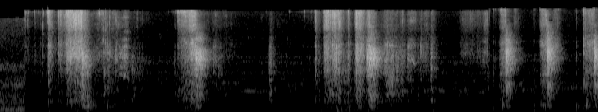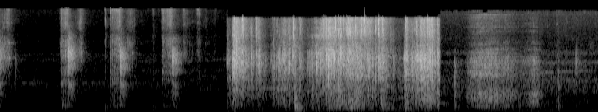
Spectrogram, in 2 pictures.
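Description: Kitchen knife cutting an onion on a wooden cutting board, a string of separate chopping strokes. Then, a little after eight seconds in, about two seconds of crinkling from a plastic food package being handled.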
